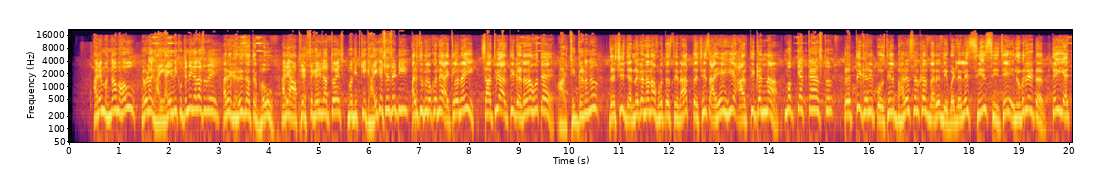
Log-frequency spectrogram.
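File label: Marathi Radio Spot; economic census; seventh economic census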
